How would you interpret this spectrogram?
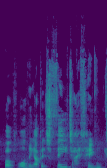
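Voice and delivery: plain reading voice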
